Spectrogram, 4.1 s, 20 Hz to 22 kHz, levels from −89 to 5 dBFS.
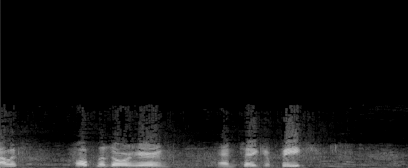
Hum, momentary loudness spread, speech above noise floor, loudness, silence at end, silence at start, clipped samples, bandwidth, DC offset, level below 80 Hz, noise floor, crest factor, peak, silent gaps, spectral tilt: none; 11 LU; 27 dB; -24 LUFS; 0.95 s; 0 s; under 0.1%; 8.4 kHz; under 0.1%; -62 dBFS; -51 dBFS; 16 dB; -10 dBFS; none; -4.5 dB/octave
